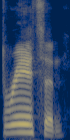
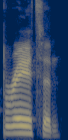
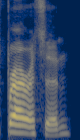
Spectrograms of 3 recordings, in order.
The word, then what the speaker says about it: Brereton: pick up the pieces for rovers it's actually pronounced britain it's pronounced breiten we all thought it was brereton but he corrected it i he said he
